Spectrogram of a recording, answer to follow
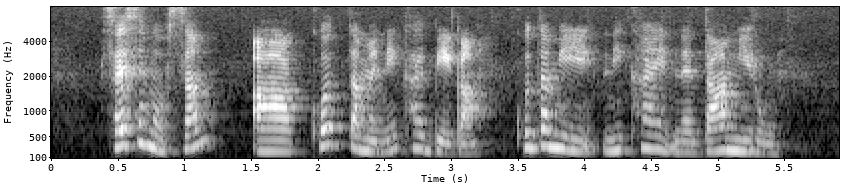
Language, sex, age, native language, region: Slovenian, female, 18-29, Slovenian, Drava region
